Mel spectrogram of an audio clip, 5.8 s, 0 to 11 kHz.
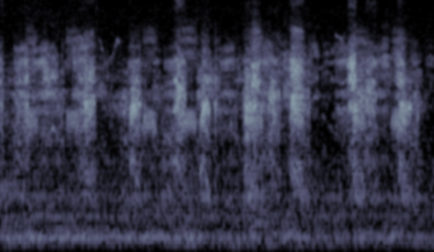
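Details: Rasping, repeated calls of nesting white-winged terns, recorded in 2021 in a colony, come in choppy bursts, roughly one or two each second, from more than one bird.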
